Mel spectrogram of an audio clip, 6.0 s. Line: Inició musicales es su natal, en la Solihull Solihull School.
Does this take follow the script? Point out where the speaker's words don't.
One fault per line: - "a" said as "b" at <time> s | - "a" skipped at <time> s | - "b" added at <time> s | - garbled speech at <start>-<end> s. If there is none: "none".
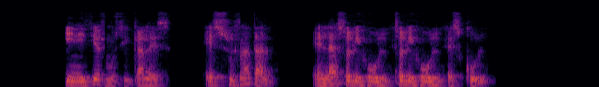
none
